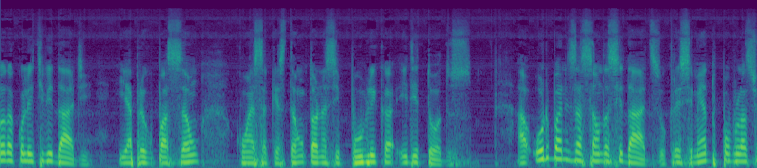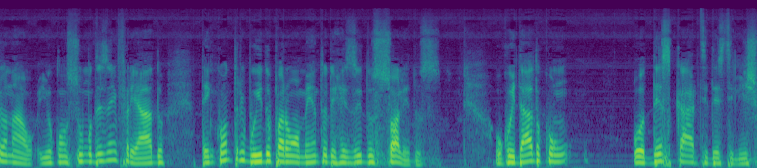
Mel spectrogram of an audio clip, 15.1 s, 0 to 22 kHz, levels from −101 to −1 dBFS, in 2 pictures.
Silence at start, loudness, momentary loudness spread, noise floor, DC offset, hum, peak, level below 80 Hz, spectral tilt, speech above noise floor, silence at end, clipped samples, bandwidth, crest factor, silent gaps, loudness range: 0 s; -26 LUFS; 10 LU; -57 dBFS; under 0.1%; none; -6 dBFS; -52 dBFS; -7.5 dB/octave; 32 dB; 0 s; under 0.1%; 14 kHz; 18 dB; none; 4 LU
